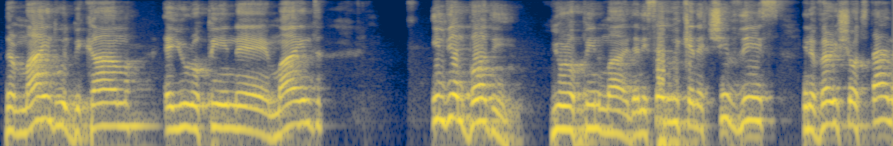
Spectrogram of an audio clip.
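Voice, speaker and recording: Speaking English as a second language after Hebrew, a guest lecturer with an Israeli accent gives a philosophy lecture in a lecture hall, addressing the students directly. His somewhat high voice has a darkish tone, and he often stumbles over and repeats words.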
